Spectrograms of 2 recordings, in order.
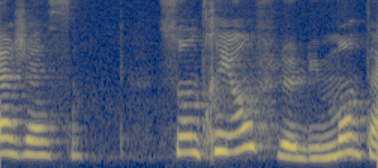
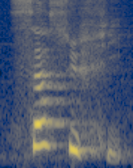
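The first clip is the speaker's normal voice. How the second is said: sharp order, pitched much higher; a sudden higher, louder order; commanding; 12 semitones higher, 5 dB louder than usual. Acted. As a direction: cut him off with a command.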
